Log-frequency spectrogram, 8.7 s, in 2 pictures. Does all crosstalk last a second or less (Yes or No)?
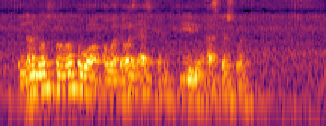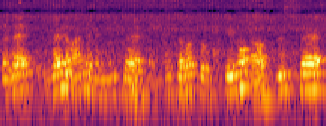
Yes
